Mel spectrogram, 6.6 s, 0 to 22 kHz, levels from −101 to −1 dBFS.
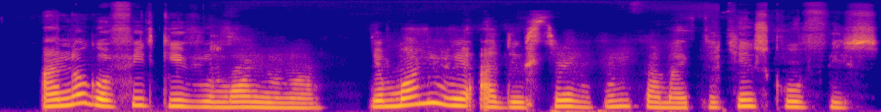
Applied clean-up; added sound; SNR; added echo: neural mask model Resemble Enhance denoiser.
